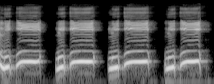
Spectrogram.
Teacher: یا مدہ کو ہم کس طرح پڑھتے ہیں؟ ایک الف کے بقدر کھینچ کے پڑھتے ہیں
